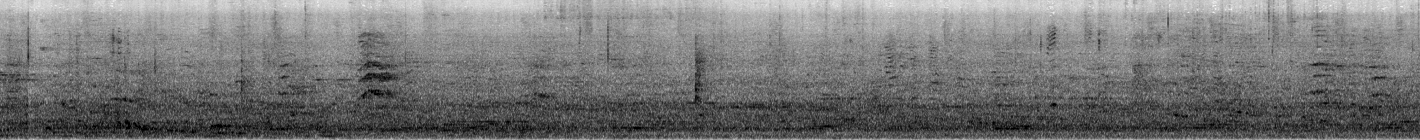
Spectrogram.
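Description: Small stroller wheels rattle and roll over a tiled floor.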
